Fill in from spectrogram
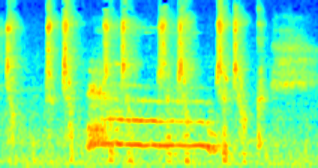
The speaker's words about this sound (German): in der Ferne heulen Hunde, wilde Hunde, die unterwegs sind oder welche, die auf den Bauernhöfen anschlagen, die hier in der Landschaft verteilt sind.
